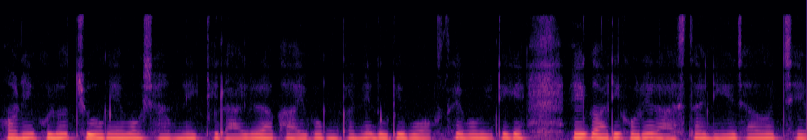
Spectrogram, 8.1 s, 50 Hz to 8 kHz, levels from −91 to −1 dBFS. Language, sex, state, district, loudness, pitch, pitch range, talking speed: Bengali, female, West Bengal, Malda, -35 LUFS, 210 Hz, 210-215 Hz, 155 wpm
